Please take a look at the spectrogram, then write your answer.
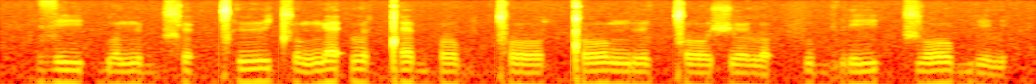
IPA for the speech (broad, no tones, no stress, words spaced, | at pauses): ziːʔɡ͡bo nøbt͡ɕʰøʔǀʰɨːcʰo ŋɛʔ lʊǃɛbʔoːb ǀoː ǃoːŋɨːl ǀoːʃøloʔfɨb riːʔ t͡ɕoːbil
